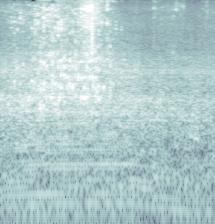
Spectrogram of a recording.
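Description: Steady engine and road noise of a two-wheeler heard from its seat while riding slowly, an even rush with no breaks.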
